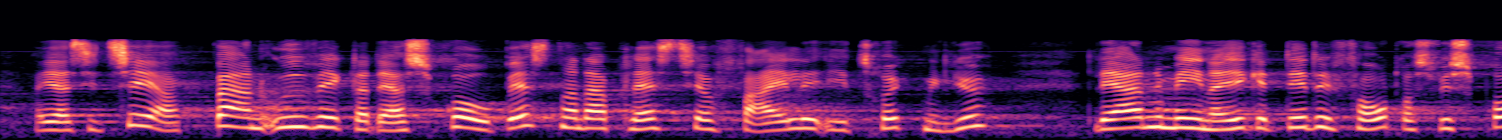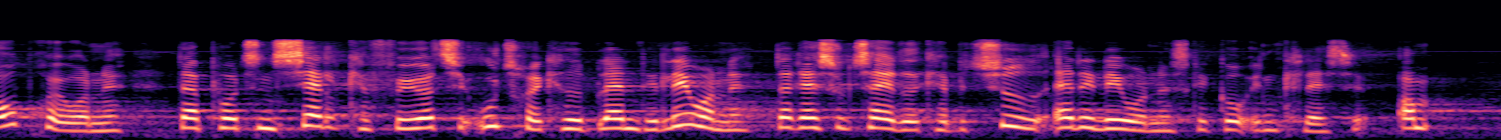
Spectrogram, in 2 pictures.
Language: Danish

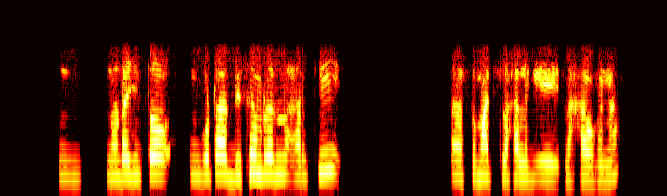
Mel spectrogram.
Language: Santali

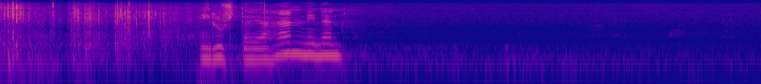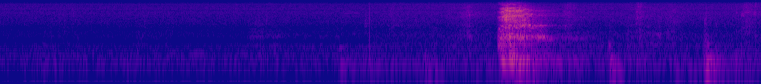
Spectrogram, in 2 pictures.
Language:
Finnish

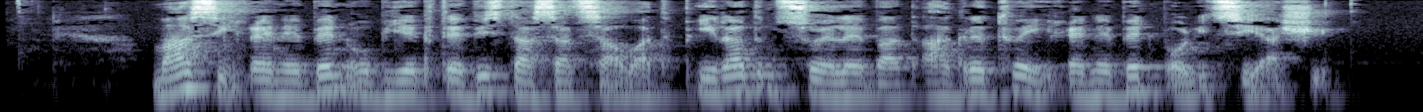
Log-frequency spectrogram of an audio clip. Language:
Georgian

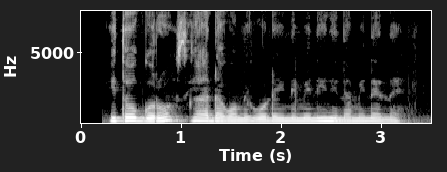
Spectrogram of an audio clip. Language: Kikuyu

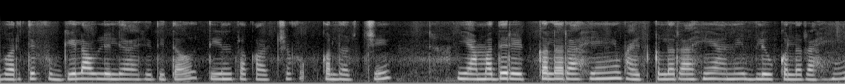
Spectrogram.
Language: Marathi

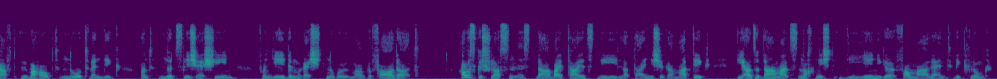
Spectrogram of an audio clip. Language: German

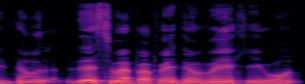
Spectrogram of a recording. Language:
Portuguese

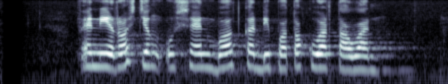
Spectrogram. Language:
Sundanese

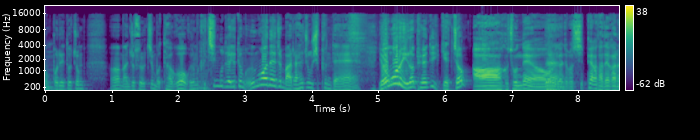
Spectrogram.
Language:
Korean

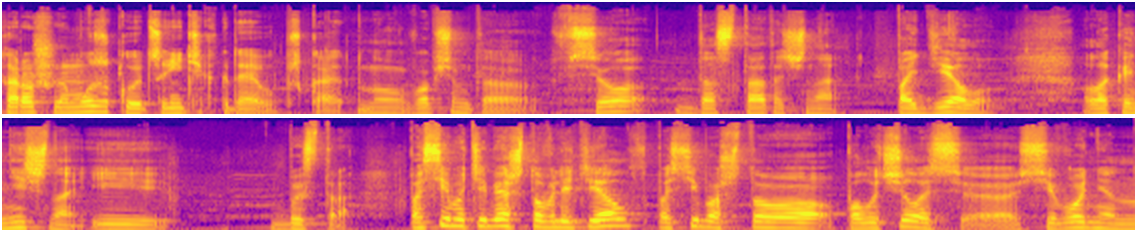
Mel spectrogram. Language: Russian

